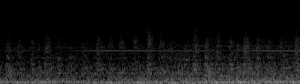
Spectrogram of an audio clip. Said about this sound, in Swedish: På den sovjetiska steppen rullar farmors godståg vidare. Tåget kommer fram till Karaganda i dagens Kazakstan.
